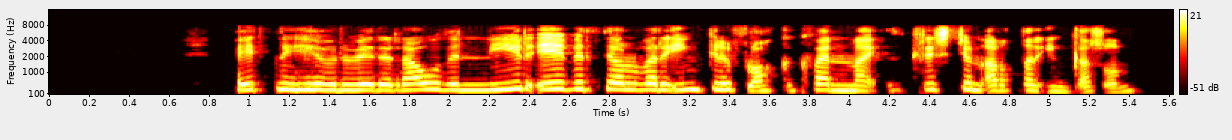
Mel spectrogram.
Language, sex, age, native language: Icelandic, female, 18-19, Icelandic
